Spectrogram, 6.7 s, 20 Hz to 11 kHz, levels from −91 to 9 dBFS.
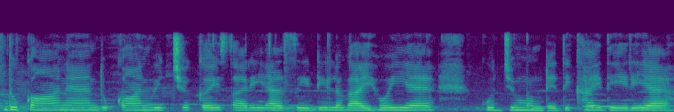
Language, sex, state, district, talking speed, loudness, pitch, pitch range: Punjabi, female, Punjab, Pathankot, 140 wpm, -16 LUFS, 225 Hz, 220-235 Hz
